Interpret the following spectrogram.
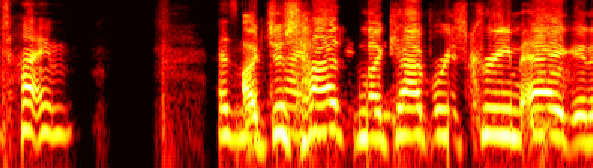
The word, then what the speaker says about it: Cadbury's: had berries creme egg he actually pronounces it properly we say cadbury cream egg he said cadburys because you actually add on to it which is like actually a proper english cadbury creme egg what happened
